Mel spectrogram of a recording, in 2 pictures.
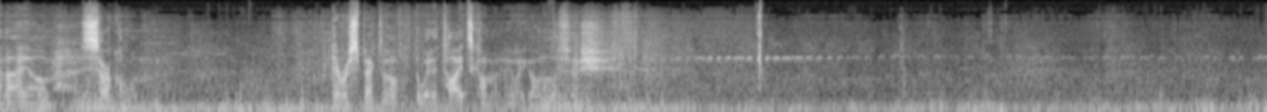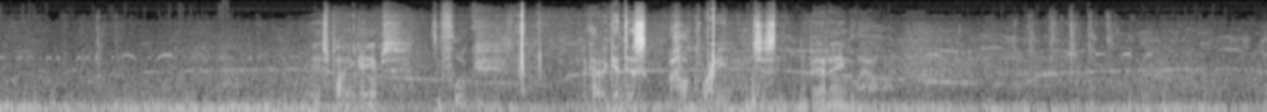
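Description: Small waves lap against a kayak's hull.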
